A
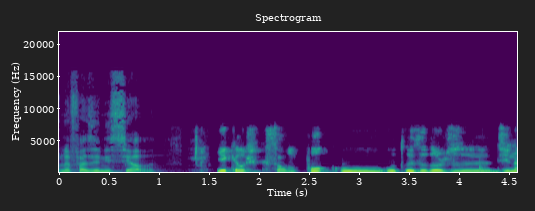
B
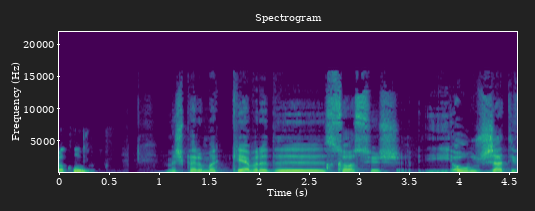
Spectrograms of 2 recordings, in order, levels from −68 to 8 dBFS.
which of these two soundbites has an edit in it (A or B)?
A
